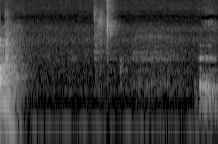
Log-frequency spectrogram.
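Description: Near silence in a small room, broken by one faint, short click about a second in.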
